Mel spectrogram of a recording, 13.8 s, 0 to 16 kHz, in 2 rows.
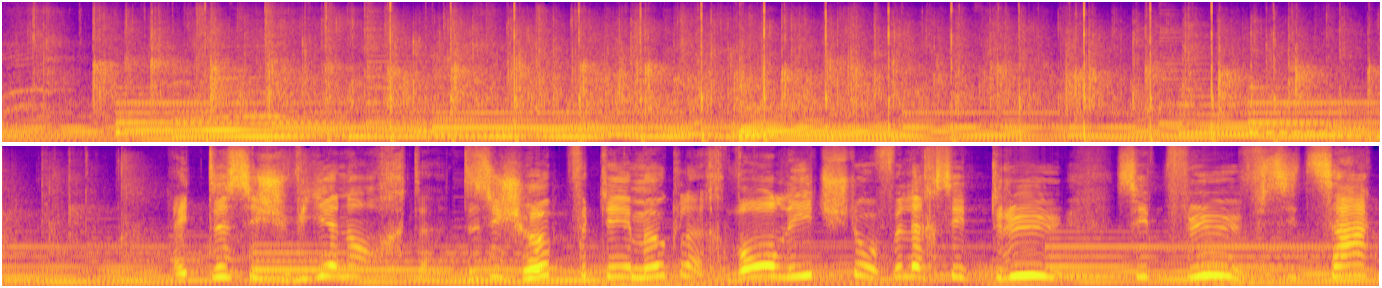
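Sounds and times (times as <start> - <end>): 
audience applause: 0.0 - 7.8
speech: 7.8 - 13.7.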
